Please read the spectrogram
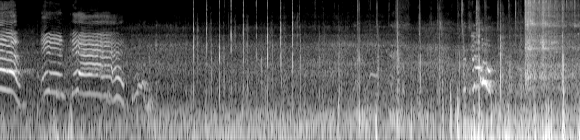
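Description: Running footsteps of two people on a hard tennis court, a quick train of short footfalls that grows louder as the runners close in near the end. A few short, high-pitched shouted calls come in the first two seconds.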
